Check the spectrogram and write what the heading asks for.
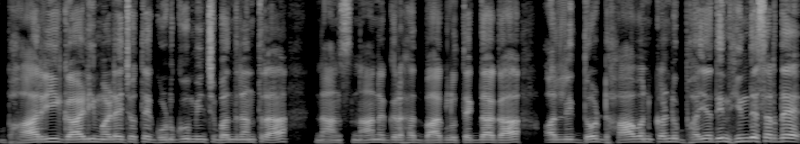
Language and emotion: Kannada, fearful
